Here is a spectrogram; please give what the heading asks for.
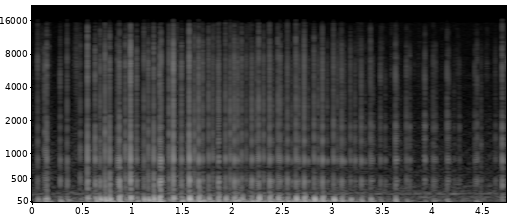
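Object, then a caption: Paperback book with card cover. Fingertips tap and scratch the glossy card cover of a paperback book, making a quick, uneven run of soft, dull taps mixed with bright, crackly scratching. Each tap dies away almost instantly, and the tapping grows quieter toward the end.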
